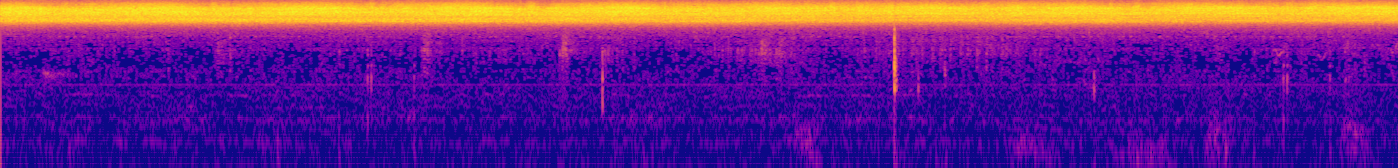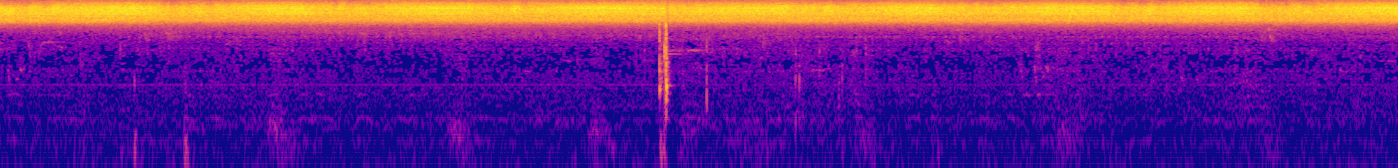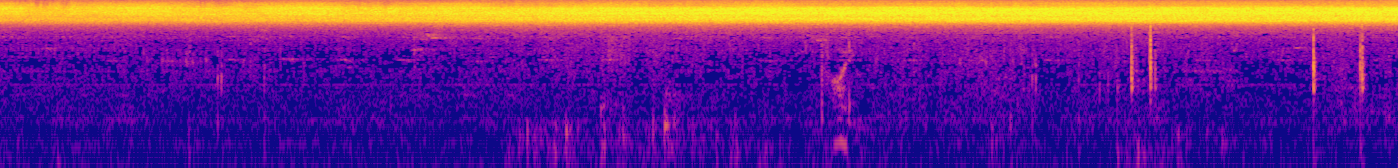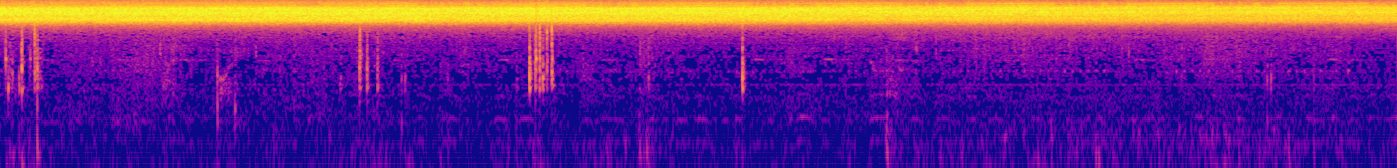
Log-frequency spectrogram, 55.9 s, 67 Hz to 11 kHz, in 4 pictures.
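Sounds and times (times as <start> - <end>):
insect chorus drone: 0.0 - 55.9
sharp click: 20.6 - 21.1, 41.1 - 42.4, 47.2 - 47.6.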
